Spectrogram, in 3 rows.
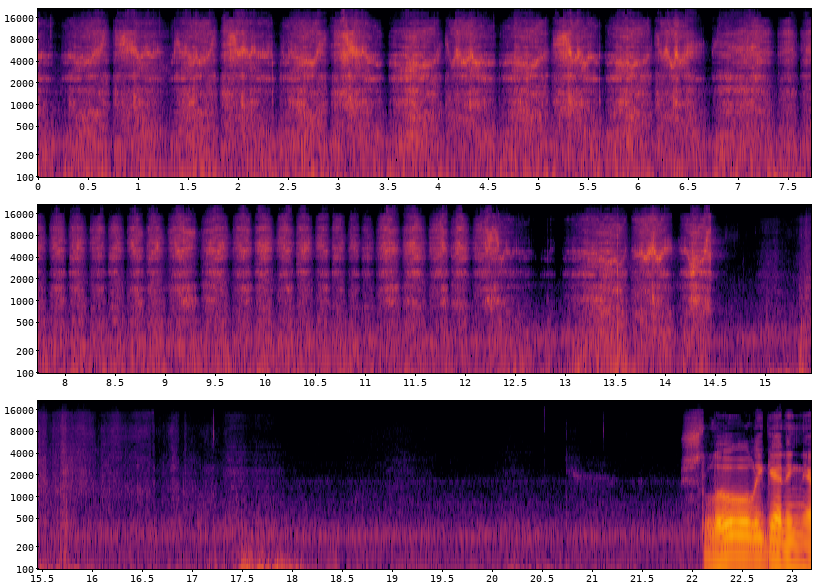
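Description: Rough Ryder Half Hawk knife blade rasping against a sharpening stone with 3D printed angle guides, steady back-and-forth strokes close up, rhythmic for about fifteen seconds before trailing off into quieter scraping.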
